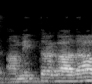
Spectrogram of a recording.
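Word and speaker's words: Amitraghata: very famously known as amitra Gada or the Slayer of enemies okay uh actually the Greek had called him amitra chaitis they cannot pronounce this and he they had called him as amitra chaitas mainly because he killed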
